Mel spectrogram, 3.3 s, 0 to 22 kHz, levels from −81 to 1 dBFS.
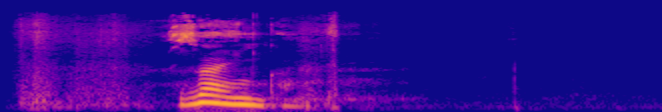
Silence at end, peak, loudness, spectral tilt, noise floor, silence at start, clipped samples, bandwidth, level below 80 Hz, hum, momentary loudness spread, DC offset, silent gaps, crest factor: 1.6 s; -4 dBFS; -19 LUFS; -4.5 dB/octave; -71 dBFS; 0.15 s; under 0.1%; 14.5 kHz; -68 dBFS; none; 24 LU; under 0.1%; none; 22 dB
